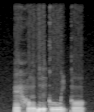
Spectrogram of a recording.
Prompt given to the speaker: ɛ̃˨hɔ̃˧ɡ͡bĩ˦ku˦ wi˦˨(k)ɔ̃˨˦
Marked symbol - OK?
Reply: yes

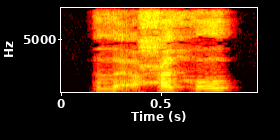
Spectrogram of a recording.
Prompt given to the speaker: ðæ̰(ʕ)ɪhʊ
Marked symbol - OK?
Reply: no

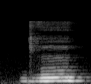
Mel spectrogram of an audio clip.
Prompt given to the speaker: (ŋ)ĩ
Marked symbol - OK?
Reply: no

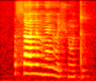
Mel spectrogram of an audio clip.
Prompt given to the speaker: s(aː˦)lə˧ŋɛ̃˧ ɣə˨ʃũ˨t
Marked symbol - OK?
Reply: yes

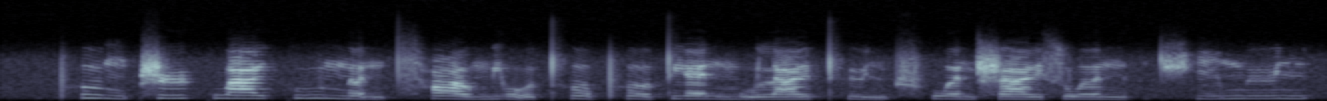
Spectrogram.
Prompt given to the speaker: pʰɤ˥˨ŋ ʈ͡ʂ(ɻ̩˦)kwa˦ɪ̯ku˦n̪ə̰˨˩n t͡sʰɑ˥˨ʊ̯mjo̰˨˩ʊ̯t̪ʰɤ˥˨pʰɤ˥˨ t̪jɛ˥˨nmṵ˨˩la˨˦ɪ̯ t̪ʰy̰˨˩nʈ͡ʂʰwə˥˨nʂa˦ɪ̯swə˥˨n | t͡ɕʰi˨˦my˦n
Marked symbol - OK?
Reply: yes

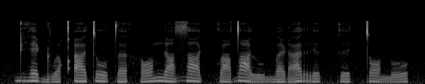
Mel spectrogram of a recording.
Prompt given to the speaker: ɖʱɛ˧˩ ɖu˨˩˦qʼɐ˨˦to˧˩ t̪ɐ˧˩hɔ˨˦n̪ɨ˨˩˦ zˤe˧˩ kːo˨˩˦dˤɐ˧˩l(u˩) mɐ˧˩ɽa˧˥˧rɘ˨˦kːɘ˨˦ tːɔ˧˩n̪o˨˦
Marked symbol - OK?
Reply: yes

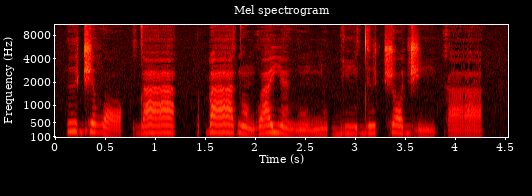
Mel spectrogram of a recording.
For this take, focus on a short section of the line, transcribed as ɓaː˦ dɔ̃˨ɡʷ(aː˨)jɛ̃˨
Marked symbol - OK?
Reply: no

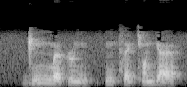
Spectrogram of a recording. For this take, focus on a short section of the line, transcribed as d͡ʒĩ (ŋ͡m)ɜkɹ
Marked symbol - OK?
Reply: yes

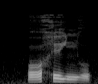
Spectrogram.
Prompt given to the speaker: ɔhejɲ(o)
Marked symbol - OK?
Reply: yes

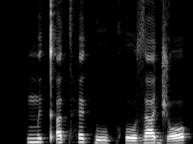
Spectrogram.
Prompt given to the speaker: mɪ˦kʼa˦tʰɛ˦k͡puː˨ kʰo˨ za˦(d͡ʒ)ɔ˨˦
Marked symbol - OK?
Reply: yes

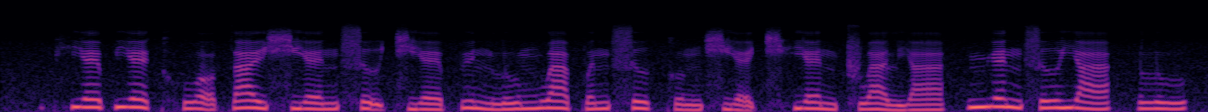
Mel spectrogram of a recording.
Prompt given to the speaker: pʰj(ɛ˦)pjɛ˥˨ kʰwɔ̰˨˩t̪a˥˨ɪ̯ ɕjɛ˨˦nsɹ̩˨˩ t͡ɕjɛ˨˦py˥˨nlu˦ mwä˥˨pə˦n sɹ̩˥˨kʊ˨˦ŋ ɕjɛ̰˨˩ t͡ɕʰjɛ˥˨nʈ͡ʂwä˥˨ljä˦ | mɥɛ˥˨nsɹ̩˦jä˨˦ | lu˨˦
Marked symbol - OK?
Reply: yes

